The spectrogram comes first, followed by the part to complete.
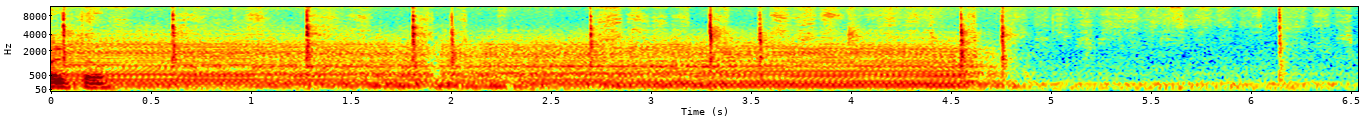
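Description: Chalk tapping and scratching on a blackboard as an equation is written, over a steady pitched hum held for about four and a half seconds that then stops.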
